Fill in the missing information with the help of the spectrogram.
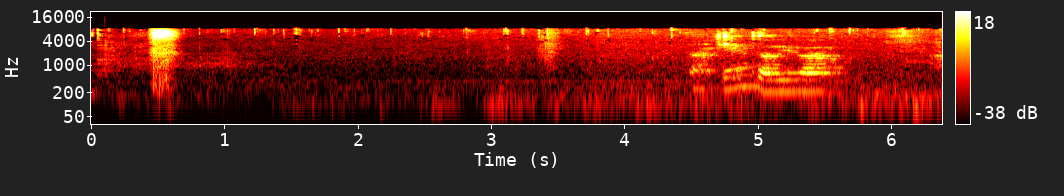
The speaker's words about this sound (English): You might also have heard some sniffling in this recording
